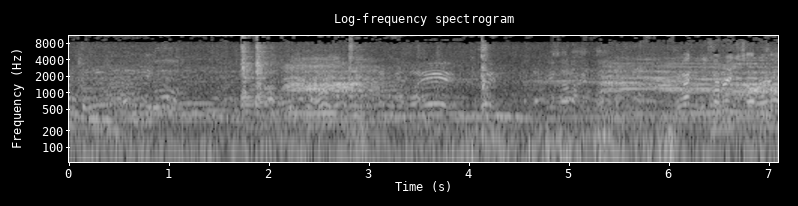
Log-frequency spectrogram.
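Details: Cattle being unloaded from a truck in Indonesia, one of the herd agitated; low drawn-out moos with stacked harmonics rise over excited Indonesian and Javanese speech, background music and the clatter of hooves and handling.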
